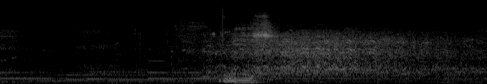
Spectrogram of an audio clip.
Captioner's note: laughter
